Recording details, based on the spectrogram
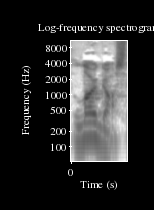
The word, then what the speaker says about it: logos: The word for word is logos. That's the word he's using. I'm probably pronouncing, is that okay? Logos? Okay, good.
